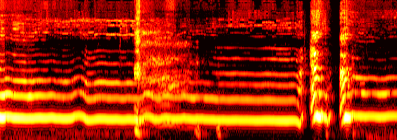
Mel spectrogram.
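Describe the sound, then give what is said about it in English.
A creature howling as electricity strikes it in a Halloween tabletop game: one long, wavering, sustained howl lasting about three seconds, then two short, sharp yelps close together at the end. “Oh, God. It howls.”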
